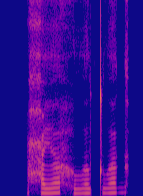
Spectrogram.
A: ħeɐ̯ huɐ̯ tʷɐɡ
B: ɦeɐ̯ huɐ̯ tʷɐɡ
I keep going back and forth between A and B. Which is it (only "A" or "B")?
A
